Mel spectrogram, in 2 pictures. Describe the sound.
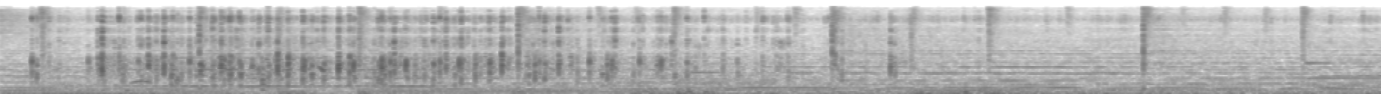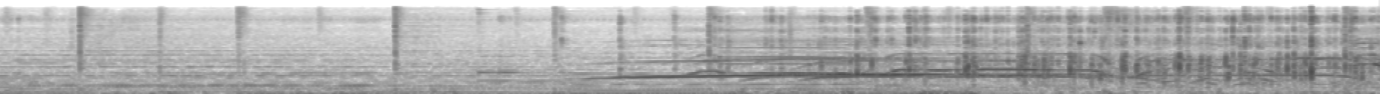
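A crowd applauds graduating senior track team members at a St. Margaret's school sports recognition, with dense, continuous clapping mixed with voices cheering; high whoops and shouts rise and grow louder over the final few seconds.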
